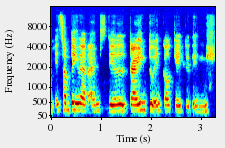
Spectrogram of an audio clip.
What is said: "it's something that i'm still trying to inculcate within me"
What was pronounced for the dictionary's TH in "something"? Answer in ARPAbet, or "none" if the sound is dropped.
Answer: T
